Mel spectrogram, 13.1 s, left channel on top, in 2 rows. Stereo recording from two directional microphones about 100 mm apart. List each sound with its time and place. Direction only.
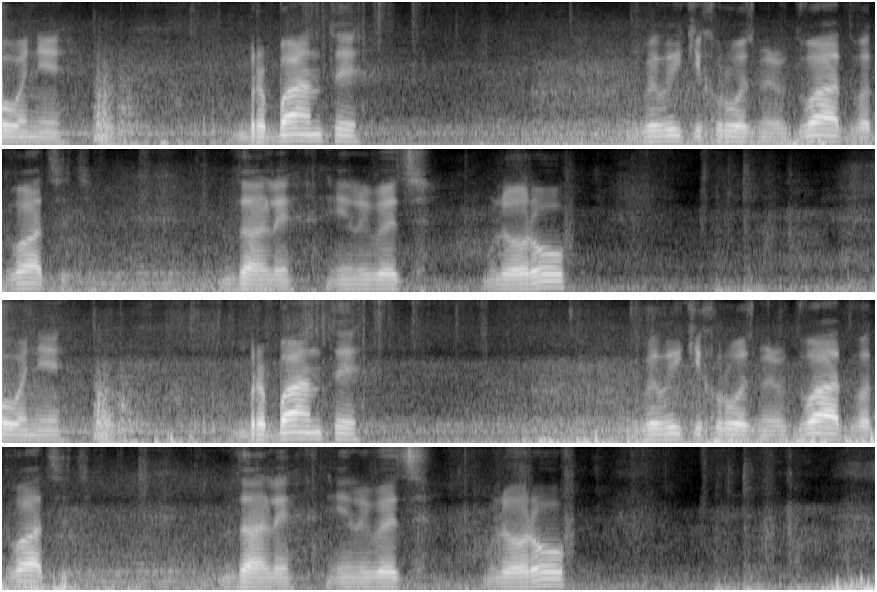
0.0 s speech: 20° left (ahead or behind)
1.8 s speech: 20° left (ahead or behind)
4.8 s speech: 25° left (ahead or behind)
8.3 s speech: 15° left (ahead or behind)
10.2 s speech: 55° left (ahead or behind)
